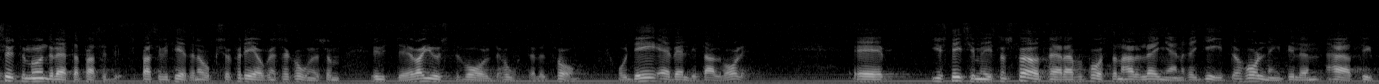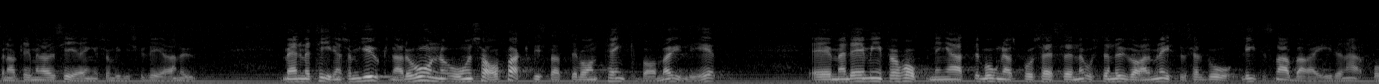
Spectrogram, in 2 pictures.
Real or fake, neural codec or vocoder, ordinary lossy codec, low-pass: real; none; none; 7.2 kHz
